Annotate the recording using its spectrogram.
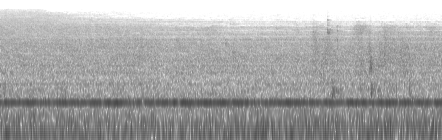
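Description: Steady room noise in a lecture room: an even hiss with a steady mid-pitched hum, and a couple of faint ticks late on.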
